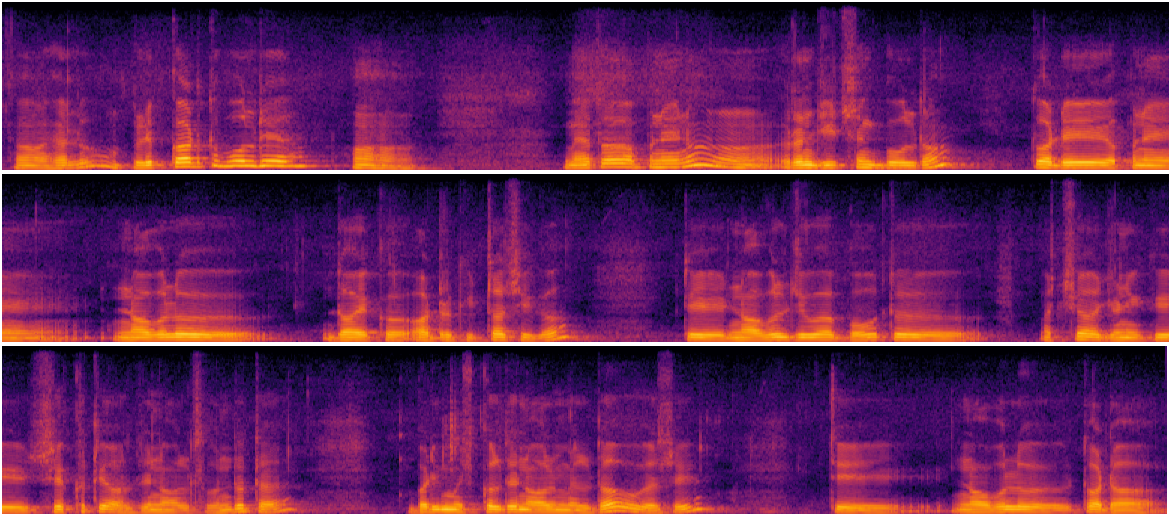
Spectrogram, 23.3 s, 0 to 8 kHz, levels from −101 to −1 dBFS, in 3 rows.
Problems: background sounds at intervals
